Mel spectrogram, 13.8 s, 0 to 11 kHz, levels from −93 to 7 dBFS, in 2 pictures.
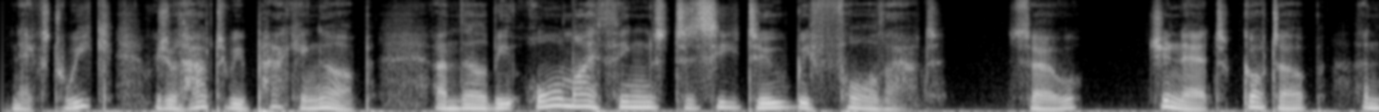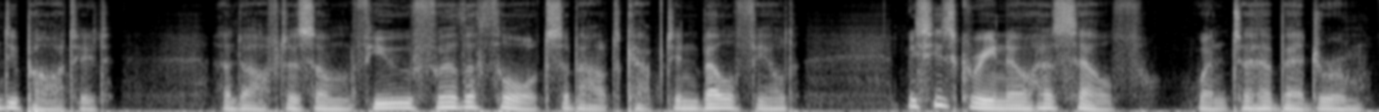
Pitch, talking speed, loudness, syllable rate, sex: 120 Hz, 185 wpm, -19 LUFS, 5.3 syllables/s, male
